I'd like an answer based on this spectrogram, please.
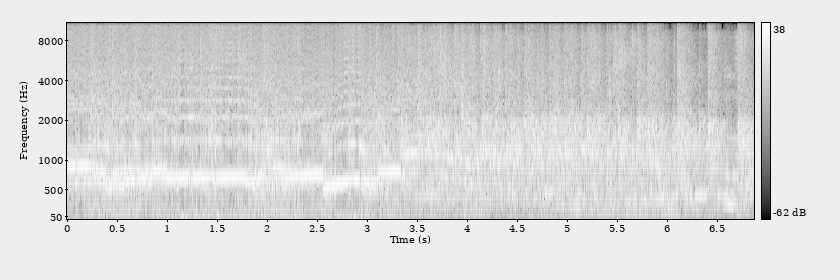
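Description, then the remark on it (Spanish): A loud audience cheers with rising whoops and shouts at first to welcome a guest, giving way to dense, steady applause of many hands clapping that carries on to the end. “Y recibámosla con un súper aplauso.”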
